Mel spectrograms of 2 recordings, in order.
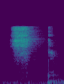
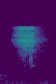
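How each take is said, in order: First: It starts with an sh sound before t. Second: It starts with an sh sound before t.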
